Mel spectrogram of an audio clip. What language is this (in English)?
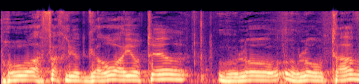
Hebrew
